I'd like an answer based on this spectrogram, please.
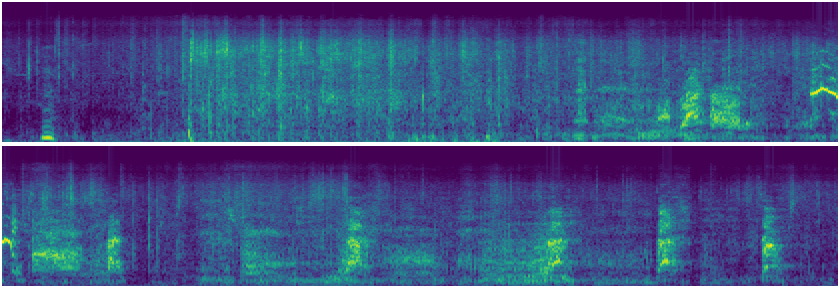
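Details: A stray dog gives short barks and whiny yelps in scattered bursts, a second or two apart, over a steady outdoor background with human voices mixed in.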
